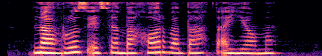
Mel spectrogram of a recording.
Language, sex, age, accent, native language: Uzbek, female, 18-24, Surxondaryo, Uzbek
